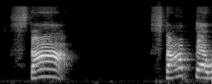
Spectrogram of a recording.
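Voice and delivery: loud, high stern stop; firm command. Real, not acted. Host warning viewers, loud stern stop. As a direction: order them to stop, loudly. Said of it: "stop being out by yourself".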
